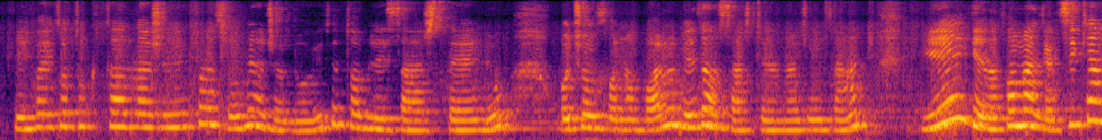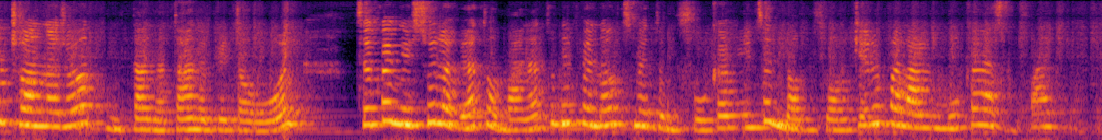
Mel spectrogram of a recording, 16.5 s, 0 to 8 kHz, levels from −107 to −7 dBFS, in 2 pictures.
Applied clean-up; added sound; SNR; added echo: neural separator model SepFormer DNS4.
